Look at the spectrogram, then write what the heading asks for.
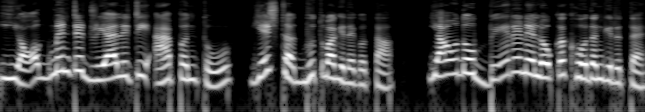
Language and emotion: Kannada, surprised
